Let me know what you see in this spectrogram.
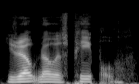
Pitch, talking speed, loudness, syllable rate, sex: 115 Hz, 215 wpm, -19 LUFS, 5.0 syllables/s, male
